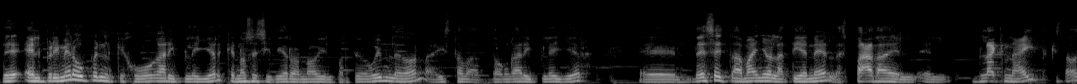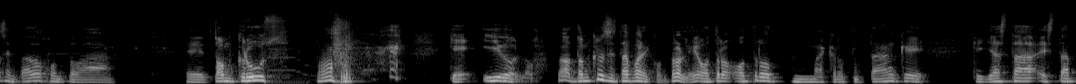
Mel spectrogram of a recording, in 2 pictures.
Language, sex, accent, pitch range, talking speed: Spanish, male, Mexican, 125-155 Hz, 175 wpm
